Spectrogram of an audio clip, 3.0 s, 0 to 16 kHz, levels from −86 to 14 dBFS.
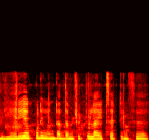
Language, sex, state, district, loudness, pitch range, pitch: Telugu, female, Andhra Pradesh, Manyam, -15 LUFS, 220-245 Hz, 230 Hz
